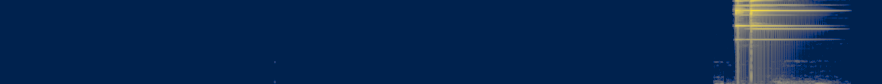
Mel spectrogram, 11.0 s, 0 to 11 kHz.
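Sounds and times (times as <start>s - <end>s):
notification bell dings: 9.2s - 10.4s.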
